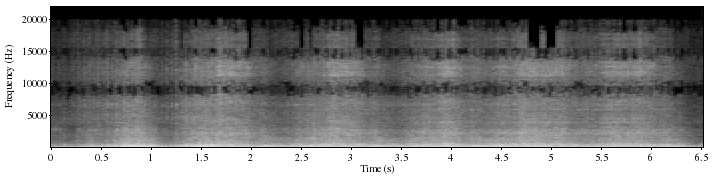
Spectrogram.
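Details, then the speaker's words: Go-kart small single-cylinder engine in neutral after replacing the carburetor with a new PZ20: revs rise and fall cleanly with the throttle, no misfire or stumble, though the idle is slightly off. "check it out got it running it was the carburetor so uh come up here and there's your throttle"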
